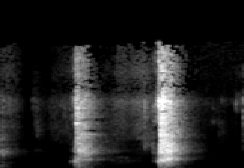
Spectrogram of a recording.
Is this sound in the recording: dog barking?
yes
